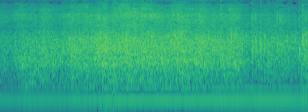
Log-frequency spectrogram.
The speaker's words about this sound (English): Thank you. Let's clap one more time for him.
